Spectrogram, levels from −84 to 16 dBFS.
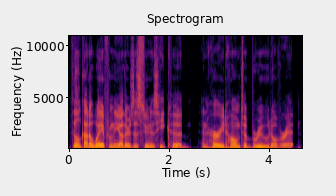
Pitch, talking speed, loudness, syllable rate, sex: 120 Hz, 230 wpm, -16 LUFS, 5.1 syllables/s, male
